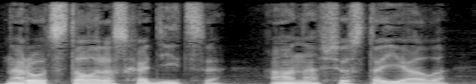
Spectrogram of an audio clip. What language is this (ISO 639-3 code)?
rus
